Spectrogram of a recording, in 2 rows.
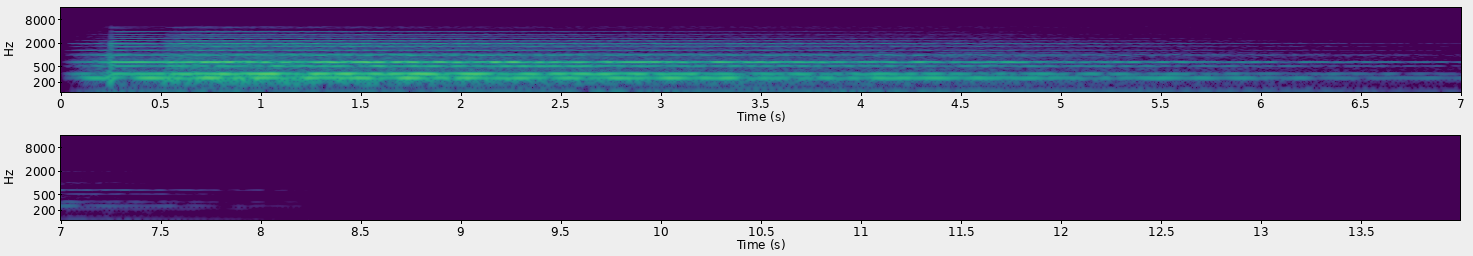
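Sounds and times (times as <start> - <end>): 
soft musical sting in E: 0.0 - 7.0.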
